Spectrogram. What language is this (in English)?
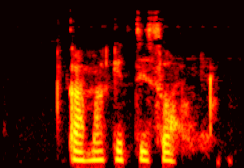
Ashéninka Perené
